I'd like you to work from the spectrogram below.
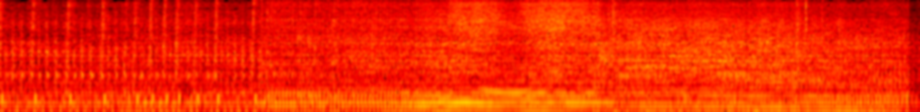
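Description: A hard enduro dirt bike engine revs hard and loud as a rider struggles up a tire pyramid. Rising and falling throttle sweeps sit over a constant engine drone and crowd-race noise.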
